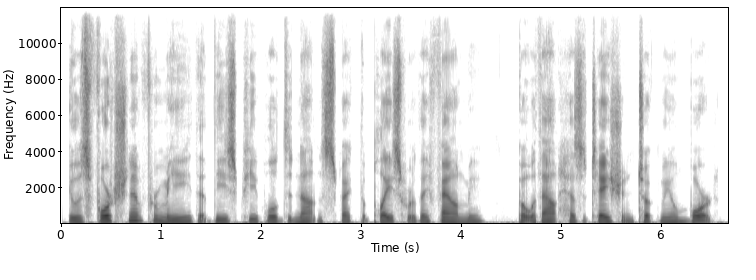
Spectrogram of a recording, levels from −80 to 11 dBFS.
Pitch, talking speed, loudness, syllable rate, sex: 115 Hz, 215 wpm, -23 LUFS, 5.9 syllables/s, male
